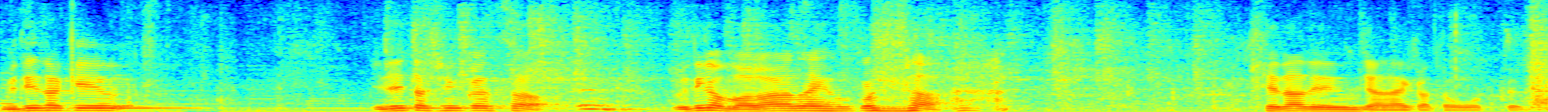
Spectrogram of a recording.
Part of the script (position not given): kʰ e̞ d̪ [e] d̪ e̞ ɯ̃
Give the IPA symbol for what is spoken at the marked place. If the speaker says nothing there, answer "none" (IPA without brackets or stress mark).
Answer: a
